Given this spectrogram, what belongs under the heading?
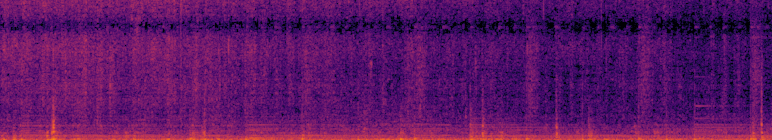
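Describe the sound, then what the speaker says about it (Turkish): Steady sizzling and crackling of carrots and onions sautéing in a pan, continuous and close, with faint clinks of stirring and no talking. "Havucumuzu da soğanımızla beraber yumuşayıncaya kadar kavuruyoruz."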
